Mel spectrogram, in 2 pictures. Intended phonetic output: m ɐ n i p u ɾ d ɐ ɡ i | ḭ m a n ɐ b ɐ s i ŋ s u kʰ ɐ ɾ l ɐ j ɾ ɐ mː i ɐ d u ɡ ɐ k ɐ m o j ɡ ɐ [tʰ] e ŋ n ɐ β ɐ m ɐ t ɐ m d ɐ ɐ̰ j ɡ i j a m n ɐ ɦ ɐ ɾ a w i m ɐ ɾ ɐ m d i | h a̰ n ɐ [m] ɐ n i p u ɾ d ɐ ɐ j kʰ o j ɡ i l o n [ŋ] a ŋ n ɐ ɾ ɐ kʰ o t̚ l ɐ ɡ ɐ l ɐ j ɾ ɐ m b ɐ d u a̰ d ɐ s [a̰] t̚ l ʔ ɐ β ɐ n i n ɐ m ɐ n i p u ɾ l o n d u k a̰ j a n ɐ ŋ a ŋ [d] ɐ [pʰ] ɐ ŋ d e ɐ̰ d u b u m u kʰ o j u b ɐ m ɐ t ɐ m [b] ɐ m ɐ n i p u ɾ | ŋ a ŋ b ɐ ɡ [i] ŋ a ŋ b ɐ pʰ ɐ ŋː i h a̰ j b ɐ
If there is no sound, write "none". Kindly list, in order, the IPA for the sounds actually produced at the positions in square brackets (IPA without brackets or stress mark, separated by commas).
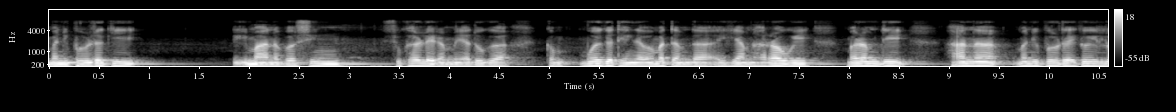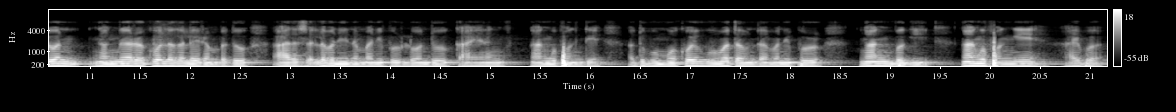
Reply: tʰ, m, ŋ, ɐ̰, b, pʰ, d, i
